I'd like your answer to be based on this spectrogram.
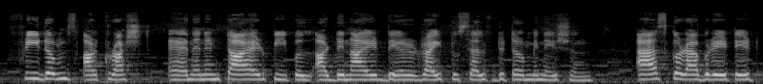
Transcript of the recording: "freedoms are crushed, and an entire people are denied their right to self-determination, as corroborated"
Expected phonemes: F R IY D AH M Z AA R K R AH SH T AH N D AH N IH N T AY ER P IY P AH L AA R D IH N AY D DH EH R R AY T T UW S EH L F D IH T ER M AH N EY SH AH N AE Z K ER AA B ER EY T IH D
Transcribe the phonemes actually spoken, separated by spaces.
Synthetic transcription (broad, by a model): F R IY D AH M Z AA R K R AH SH T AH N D AH N IH N T AY ER P IY P AH L AA R D IH N AY D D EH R R AY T T UW S EH L F D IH T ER M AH N EY SH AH N AE Z K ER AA B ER EY T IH D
